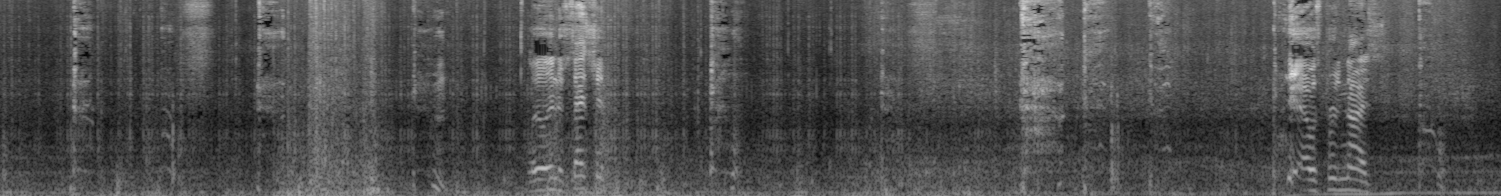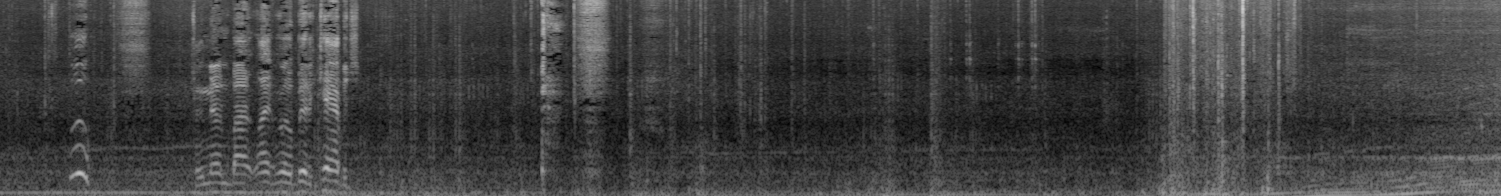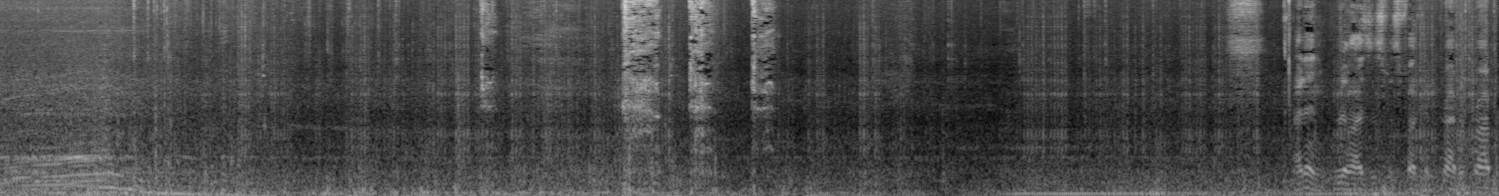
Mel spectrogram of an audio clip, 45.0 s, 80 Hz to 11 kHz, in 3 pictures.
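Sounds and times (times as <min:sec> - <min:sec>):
sharp knocks and rattles: 0:00.0 - 0:12.9, 0:31.4 - 0:45.0
vehicle engine revving: 0:00.0 - 0:25.4, 0:26.5 - 0:45.0.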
